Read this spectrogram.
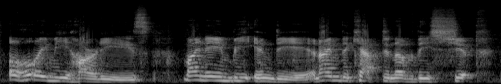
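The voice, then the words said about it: Pirate character voice. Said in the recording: “Talk Like a Pirate”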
